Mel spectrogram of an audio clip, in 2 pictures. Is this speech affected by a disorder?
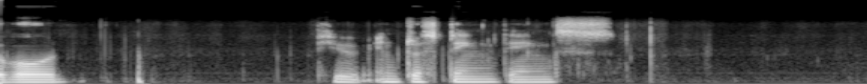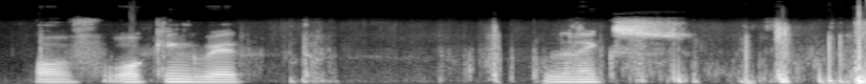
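No.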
